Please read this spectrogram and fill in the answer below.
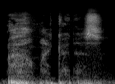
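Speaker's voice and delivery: whispered. Real, not acted. Shocked aside after reading comment.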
